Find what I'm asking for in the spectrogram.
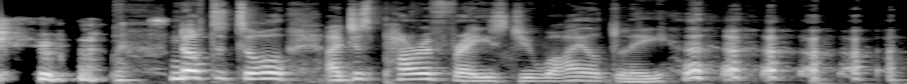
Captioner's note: laughs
